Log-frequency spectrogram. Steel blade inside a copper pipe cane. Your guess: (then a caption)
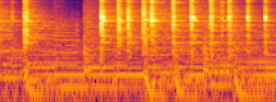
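Loose. An assembled sword cane, with a blade forged from a railroad spike inside a copper pipe body, is shaken hard. The loose blade flops around inside, giving a quick series of sharp, bright metallic clicks and rattles with almost no ring. The fit is a little loose, and that rattle is judged unacceptable.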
